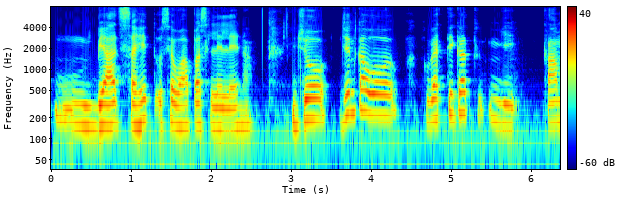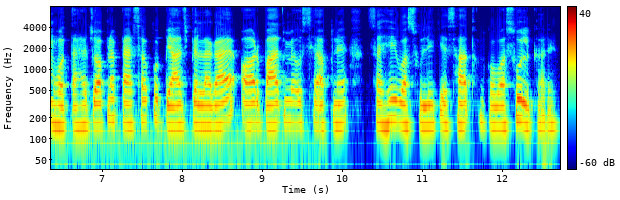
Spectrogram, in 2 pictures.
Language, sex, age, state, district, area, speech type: Hindi, male, 18-30, Bihar, Darbhanga, rural, spontaneous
